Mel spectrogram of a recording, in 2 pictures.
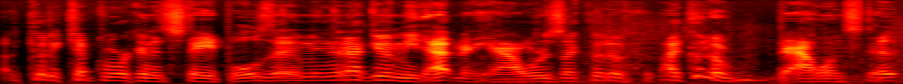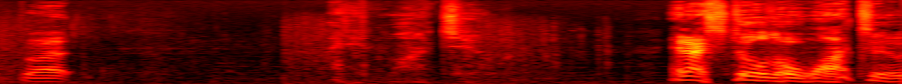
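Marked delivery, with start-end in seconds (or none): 6.2-6.9 a soft unvoiced confession; whispered admission. Real, not acted. Admitting to the stream she didn't want to work, whispered. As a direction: whisper it under your breath.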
